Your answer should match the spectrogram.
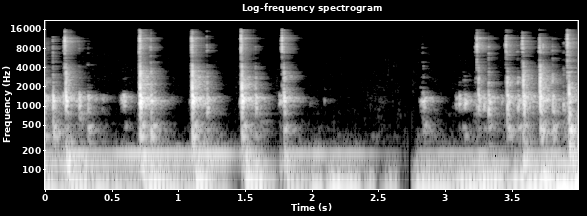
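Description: Computer keyboard typing: single keystrokes a third of a second or so apart, a short pause, then a quick run of keys near the end as a terminal command is typed and partly deleted.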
